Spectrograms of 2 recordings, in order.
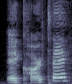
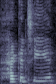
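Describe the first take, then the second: First: The name is pronounced in the Greek way. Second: The name is pronounced in the anglicized English way. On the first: "in Greek, they say to pronounce it like Ekarte" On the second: "the angle size is Hecate"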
